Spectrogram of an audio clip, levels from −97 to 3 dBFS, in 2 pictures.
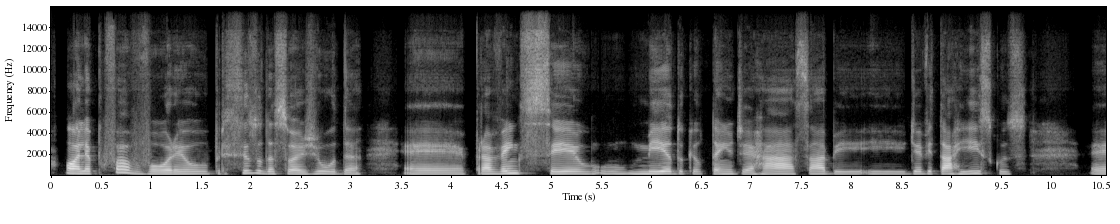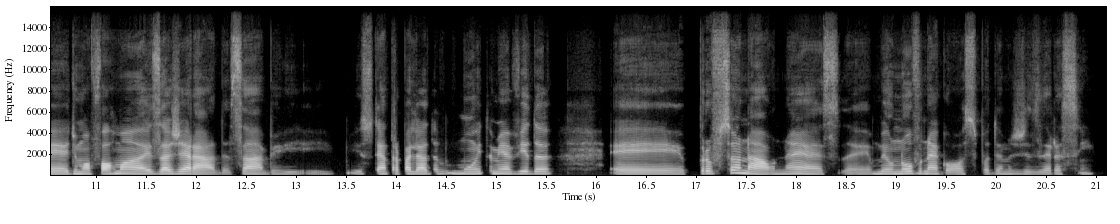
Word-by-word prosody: Olha, 210 -2 +9
por 210 - -17
favor, 175 - +2
eu 185 +2 -1
preciso 225 +2 -4
da 190 -1 -2
sua 185 -2 +2
ajuda, 170 -1 -3 0.4
eh, 160 -1 -2
pra 180 0 +4
vencer 195 -2 +3
o 190 0 -9
medo 190 +1 +2
que 190 - -12
eu 180 - -7
tenho 180 -1 -2
de 170 0 -6
errar, 170 +2 +3
sabe, 180 +1 0 0.6
e - - -12
de 175 +3 -7
evitar 185 -1 +3
riscos, 180 -1 -5 0.6
eh, 170 -1 0
de 180 - -5
uma 180 0 +1
forma 185 0 +3
exagerada, 175 -4 +3
sabe. 165 -2 0
E 170 +2 -17 0.2
e - - -12
isso 180 - -9
tem 190 - +2
atrapalhado 185 0 0
muito 195 -1 -5
a - - -4
minha 200 0 +1
vida, 195 +1 -1 0.6
eh, 165 - -2
profissional, 205 -6 +2
né, 180 0 -1
é - - -4
s 160 - -8 0.3
meu 190 +1 -3
novo 205 +2 -1
negócio, 170 -4 -2
podemos 170 -1 -12
dizer 165 +1 -9
assim. 145 - -9
180 Hz, 140 wpm, -23 LUFS, 170-195 Hz, 0.6 s, Olha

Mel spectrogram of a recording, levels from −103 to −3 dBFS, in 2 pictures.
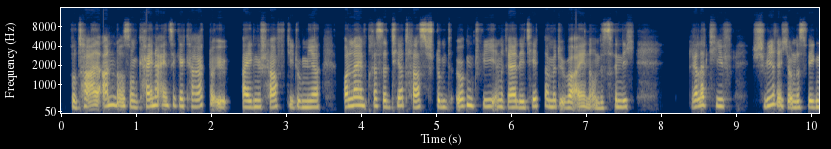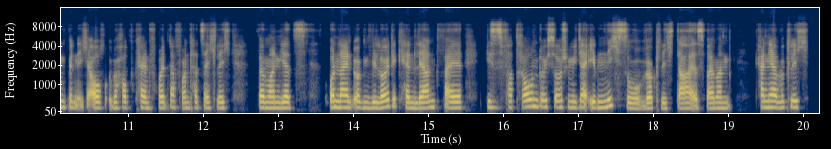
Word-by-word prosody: total - - +2
anders 290 -4 +1
und 220 -1 -2
keine 235 +6 +3
einzige 270 -3 0
Charakterö 295 - -2 0.2
Eigenschaft, 225 +2 +1
die - - -4
du 220 - -3
mir 215 0 +1 0.3
online 270 +4 +4
präsentiert 255 +1 -1
hast, 215 +3 +4
stimmt 220 -1 -2
irgendwie 245 -2 0
in 235 - -2
Realität 215 +2 +2
damit 225 -2 -2
überein.“ 125 - +1
Und - - -5
das 190 +1 -1
finde 225 -1 -1
ich 230 - -12 0.7
relativ 250 +1 -1 0.3
schwierig. 255 +1 -1
Und - - +1
deswegen 215 0 0
bin 215 - -3
ich - - -3
auch 195 - +4
überhaupt 195 0 -3
kein 195 -2 0
Freund 195 0 -2
davon 195 -3 -3
tatsächlich, 190 0 -4 0.4
wenn 200 -1 +5
man 195 0 +2
jetzt 195 -3 0 0.3
online 210 -1 +4
irgendwie 195 -1 0
Leute 220 +6 +3
kennenlernt, 195 +3 +1
weil 200 +1 +3 0.3
dieses 210 -2 +1
Vertrauen 220 +3 0
durch 225 0 -1
Social 215 0 -2
Media 200 - +2
eben 200 0 0
nicht 255 +3 +2
so 175 -2 -1
wirklich 180 -1 -1
da 180 +1 +2
ist. - - +1
Weil 180 - +2
man 185 0 -2 0.4
kann 210 0 +1
ja 210 -2 +4
wirklich 215 +2 -2
215 Hz, 175 wpm, -23 LUFS, 195-235 Hz, 0.7 s, wenn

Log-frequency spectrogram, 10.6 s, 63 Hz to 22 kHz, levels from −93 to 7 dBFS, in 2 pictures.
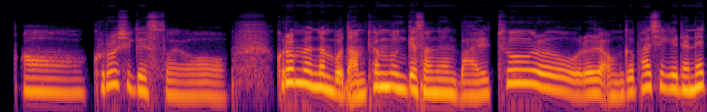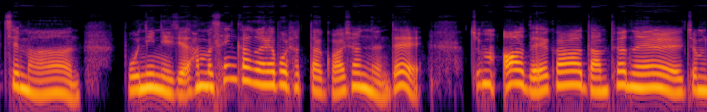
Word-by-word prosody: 아. 180 -2 -6
그러시겠어요. 160 - -5 0.3
그러면은 275 -6 +4
뭐 165 - +2
남편분께서는 195 -2 +1
말투를 175 - 0
언급하시기는 210 +7 -1
했지만 180 - -1 0.3
본인이 215 0 +2
이제 165 -2 -2
한번 245 +5 +2
생각을 335 -4 0
해 260 - +4
보셨다고 230 -9 -3
하셨는데 225 +3 -1 0.4
좀 275 +2 -3
'아 280 0 +4
내가 255 +7 +2
남편을 220 -1 +1
좀 200 +1 -2
205 Hz, 320 characters per minute, -18 LUFS, 175-245 Hz, 0.4 s, 그러면은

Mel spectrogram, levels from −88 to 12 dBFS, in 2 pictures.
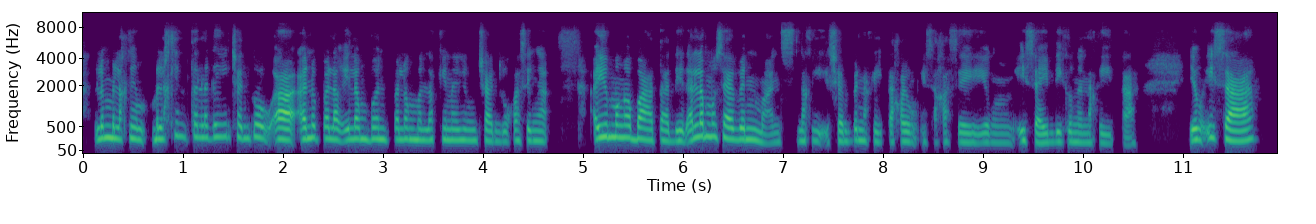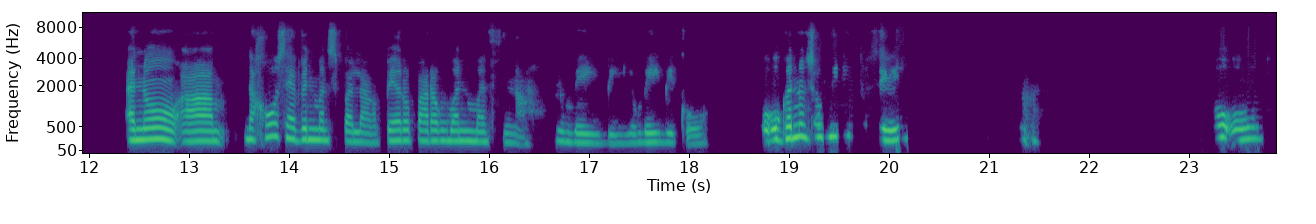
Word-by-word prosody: alam 255 +1 +4
malaki 235 0 0 0.2
malaking 270 +5 -2
talaga 265 -1 -2
'yung 275 -1 -7
tiyan 245 -2 -3
ko. 260 -3 +1
Ah, 230 -2 +10
ano 240 +2 +4
palang 230 -4 0
ilang 235 0 +1
buwan 235 -1 +1
pa 230 - -3
lang 230 -1 -1
malaki 220 +2 -3
na 215 - 0
'yung 210 -1 -2
tiyan 200 -3 -3
ko - - -6
kasi 210 -1 -4
nga 195 - -4 0.5
ay 250 - +6
'yung 275 - +3
mga 260 -1 +3
bata 215 -3 +2
din 200 -1 0
alam 285 +6 +4
mo - - +2
7 230 -2 +3
months 175 +1 -8
naki 200 -1 -8
siyempre 195 +2 -4
nakita 185 -2 -7
ko 190 -2 -1
'yung - - -20
isa 180 - -16
kasi, 175 -2 -5
'yung 170 -1 -12
isa 200 -4 -1
hindi 180 +2 -3
ko 190 - -4
na 175 - -4
nakita. 165 -2 -9 0.6
'Yung 220 0 +4
isa, 220 -4 +5 0.7
ano, 225 -1 +5
um, 195 0 +2 0.2
naku 250 +5 0
7 225 -3 +1
months 215 -1 -2
pa 195 -2 -3
lang, 175 -2 -6
pero 210 0 0
parang 205 -1 -2
1 200 0 0
month 190 -1 -4
na, 170 -2 -12 0.3
'yung 190 -2 -6
baby 160 -1 -6
'yung 175 - -10
baby 175 -1 -3
ko. 150 +2 -10 0.6
Oo, 225 - +6
gano'n 260 +3 +6
siya, 275 +3 -1
meaning 285 +1 -2
to 275 - -37
say 210 -1 +4 1.3
Mm. - - -14 1.8
Oo. 240 -2 +1
210 Hz, 175 wpm, -23 LUFS, 190-235 Hz, 1.8 s, Ah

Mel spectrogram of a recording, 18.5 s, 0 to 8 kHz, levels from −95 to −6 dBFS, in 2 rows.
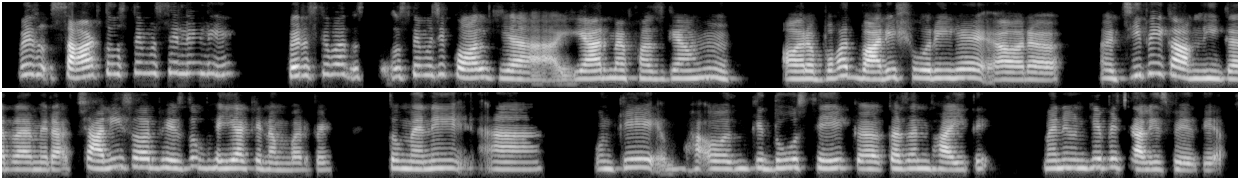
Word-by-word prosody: फिर 345 -4 -1
60 285 +4 +7
तो 375 - -6
उसने 360 +3 -8
मुझसे 390 +1 -7
ले 380 +1 -6
लिए, 355 -2 -8 0.5
फिर 305 +1 +5
उसके 315 +4 -8
बाद 355 -4 -4
उस 270 - -6 0.2
उसने 310 +4 -5
मुझे 330 +2 -6
कॉल 265 -4 +4
किया, 230 -2 +3 0.4
"यार 235 +1 +6
मैं 250 -1 +1
फँस 230 -1 -2
गया 240 +1 -1
हूँ 250 -1 -3 0.5
और 225 0 +5
बहुत 285 +7 +1
बारिश 245 +4 +5
हो 250 -1 0
रही 245 0 0
है 245 -5 +2
और 210 0 +2
अ, 205 +4 -2
जीपे 320 +11 -5
काम 275 -5 +8
नहीं 235 -1 0
कर 220 -1 0
रहा 215 0 0
है 210 - +1
मेरा 205 0 -1
40 255 +5 +2
और 270 -1 +2
भेज 245 -2 -1
दो 285 - -6
भैया 240 0 +2
के 235 0 -5
नंबर 200 -2 -6
पे।" 200 0 -8 0.4
तो 245 - -2
मैंने 230 +2 -1 0.3
अ, 215 0 -2 0.4
उनके 255 +4 -2 0.4
और 230 0 -2
उनके 230 +2 -5
दोस्त 255 +1 -3
थे, 240 0 +1 0.2
कजिन 230 +1 0
भाई 210 -2 +1
थे, - - -5 0.5
मैंने 240 +2 -1
उनके 250 +2 -2
पे 270 - -2
40 215 -4 0
भेज 195 -2 -3
दिया। 190 - -7
240 Hz, 195 wpm, -24 LUFS, 225-270 Hz, 0.5 s, काम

